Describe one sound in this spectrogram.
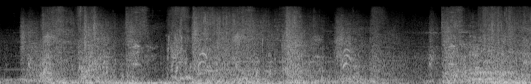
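Magic spell effects whoosh and crackle in bursts.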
